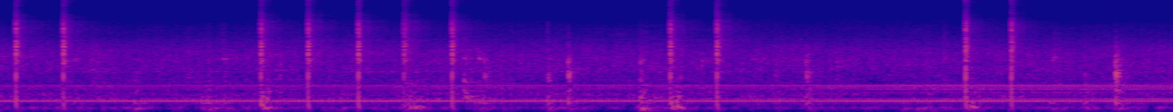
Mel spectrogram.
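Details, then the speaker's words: Built-in glass-top gas stove (kompor tanam), smallest middle burner fails to ignite: repeated sharp igniter clicks with faint pops over a steady fan hum, burner never catches; the outer burner lights fine, the middle one is difficult. "Kita nyalakan. Tidak menyala ya, cuma ada letupan seperti"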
